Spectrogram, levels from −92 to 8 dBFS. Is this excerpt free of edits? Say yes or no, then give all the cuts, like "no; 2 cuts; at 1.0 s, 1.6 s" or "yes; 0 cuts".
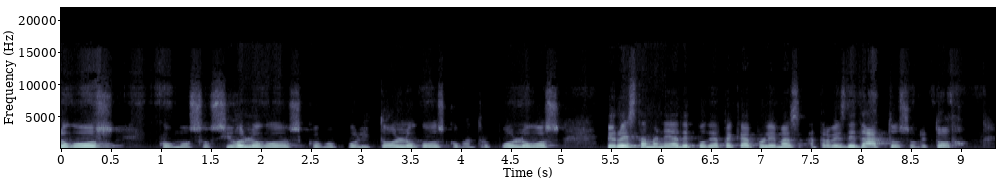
yes; 0 cuts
